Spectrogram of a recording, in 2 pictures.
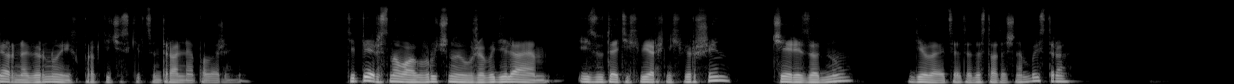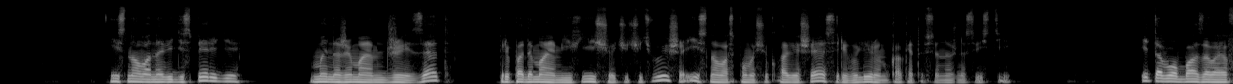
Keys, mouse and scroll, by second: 2.6 middle click, 3.6 click, 4.5 shift+click, 6.9 middle click, 8.4 shift+click, 9.1 shift+click, 10.2 shift+click, 10.6 middle click, 11.9 shift+click, 12.5 shift+click, 13.5 KP_1, 15.8 g, 22.2 alt+a, 23.0 Tab, 24.2 scroll down 1.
